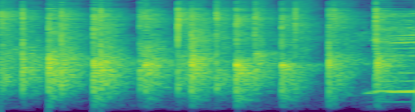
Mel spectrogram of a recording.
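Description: Loud audience applause welcoming an interviewed guest, with sharp, evenly spaced claps, about four per second, keeping a steady rhythm for two seconds, with no talking over it.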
